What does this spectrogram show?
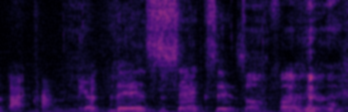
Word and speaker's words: CeX: No, in the UK we have a shop called Sex, but it's spelled CEX.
